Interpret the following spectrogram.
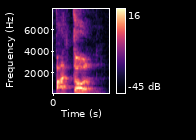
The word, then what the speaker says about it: pató: Okay, so if patol is para todo el, pato Para todo.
